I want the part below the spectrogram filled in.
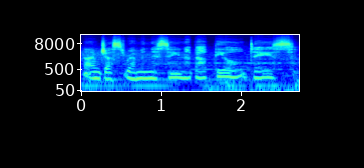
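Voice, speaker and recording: Game role, female actor: serene fallen sword legend, measured and breathy, with a creaky edge, over music. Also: medium pitch, close to an everyday voice. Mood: serene, wistful. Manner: slow, calm, breathy, deliberate. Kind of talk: English video game voice acting. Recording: game audio with music behind.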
